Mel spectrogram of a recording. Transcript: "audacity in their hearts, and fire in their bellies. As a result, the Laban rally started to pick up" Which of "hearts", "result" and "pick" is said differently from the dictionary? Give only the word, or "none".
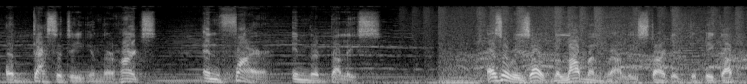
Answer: none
